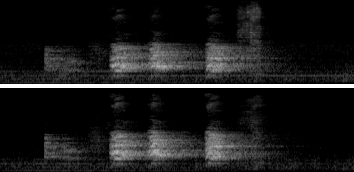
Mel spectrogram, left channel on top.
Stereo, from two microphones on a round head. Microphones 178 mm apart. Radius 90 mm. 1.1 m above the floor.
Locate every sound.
0.4 s a dog barking: 25° right (ahead or behind), 1.0 m; by 2.3 s 55° right (ahead or behind), 1.1 m
2.4 s tearing paper: 65° left (ahead or behind), 0.9 m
